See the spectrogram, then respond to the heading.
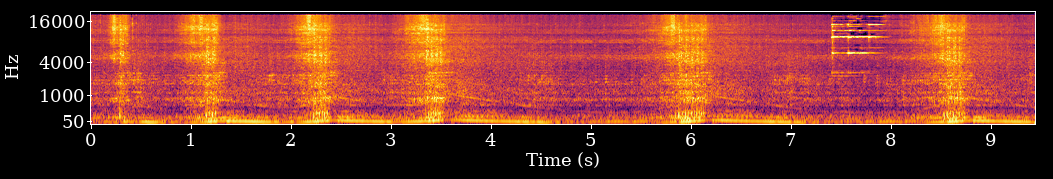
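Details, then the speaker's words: Mercedes 190SL with Solex carburetors after balancing and idle mixture adjustment, linkage connected: engine idles, quick throttle blips rise and fall cleanly with no popping or backfire; clean throttle response. "Got a nice response. Let's go over here to the idle, see what we got for an idle."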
